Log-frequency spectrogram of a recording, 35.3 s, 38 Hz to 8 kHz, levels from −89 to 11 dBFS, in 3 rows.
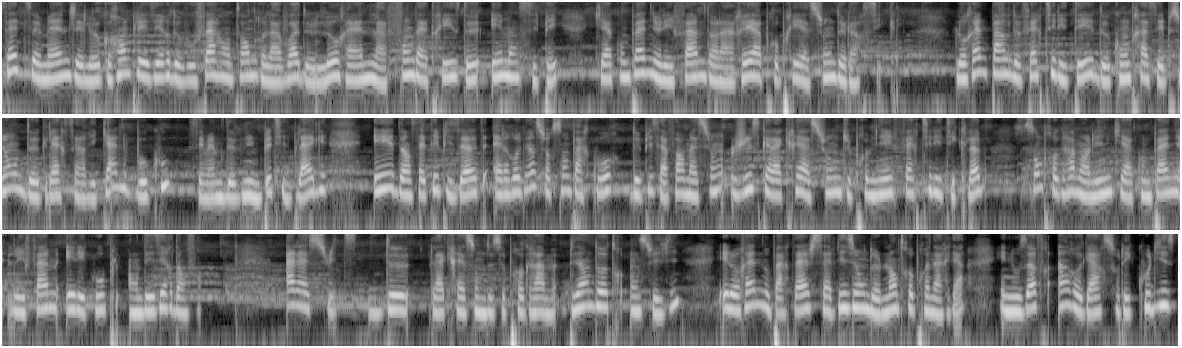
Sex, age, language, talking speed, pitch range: female, 20-39, French, 180 wpm, 200-240 Hz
